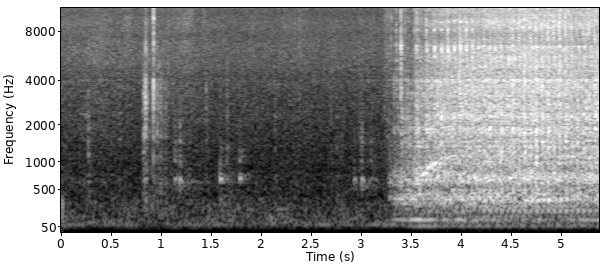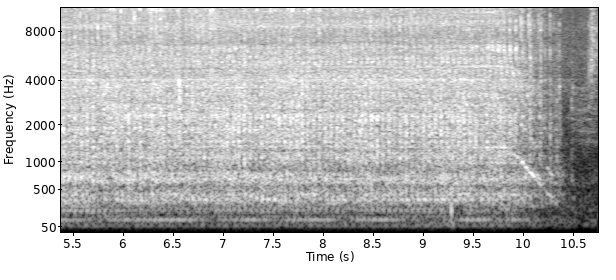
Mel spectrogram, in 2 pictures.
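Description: A serger (overlock machine) starts about three seconds in and runs at a steady speed, overlocking the side seam of a fabric-and-PUL bag as part of a chain. Before it starts there are only a few light clicks of the fabric being positioned under the presser foot.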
